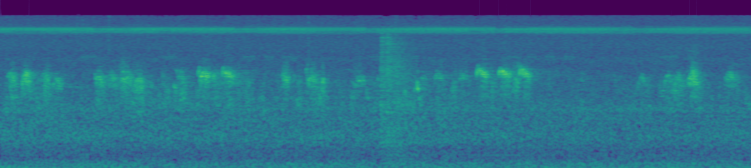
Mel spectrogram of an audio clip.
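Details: Wild starlings singing in Taiwan, with kapasan birds named alongside them: quick bright chirps in short bursts about every half second over a steady low rumble of background noise.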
